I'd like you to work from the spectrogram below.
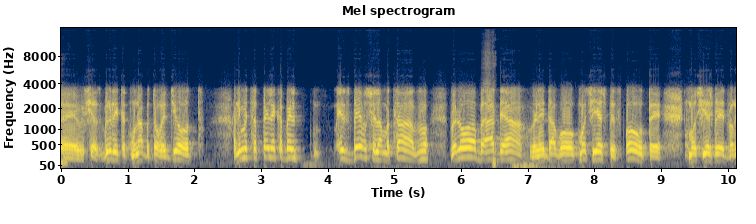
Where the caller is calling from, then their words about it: Nahariya, Northern District, Israel; אני מנהריה.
